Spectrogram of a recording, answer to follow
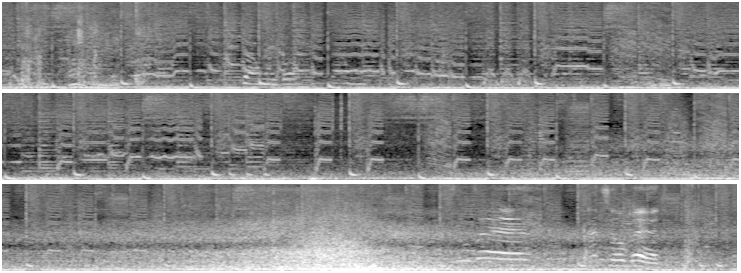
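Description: Background music with a steady bass beat and shifting melodic lines. A loud whooshing swell builds to a peak about three-quarters of the way through, then fades.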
